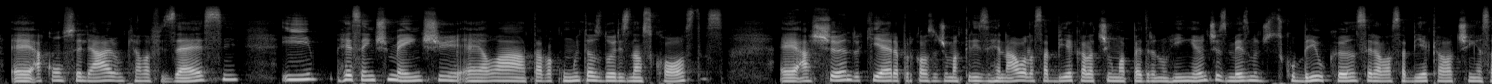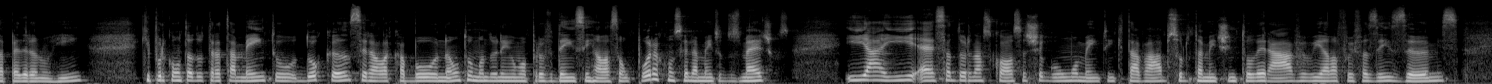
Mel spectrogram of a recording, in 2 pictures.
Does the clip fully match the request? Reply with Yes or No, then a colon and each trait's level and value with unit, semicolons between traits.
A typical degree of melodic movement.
No: narrow, 2.3 semitones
